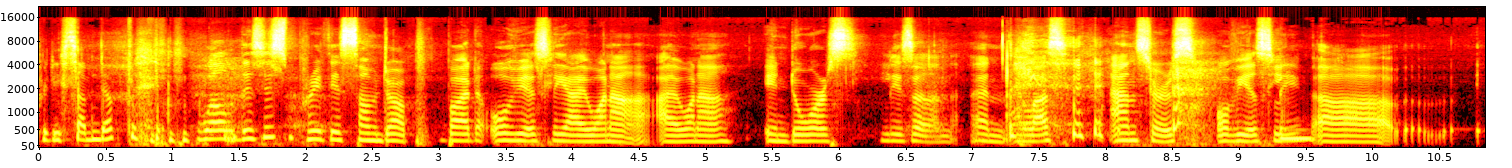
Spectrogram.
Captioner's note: naurua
